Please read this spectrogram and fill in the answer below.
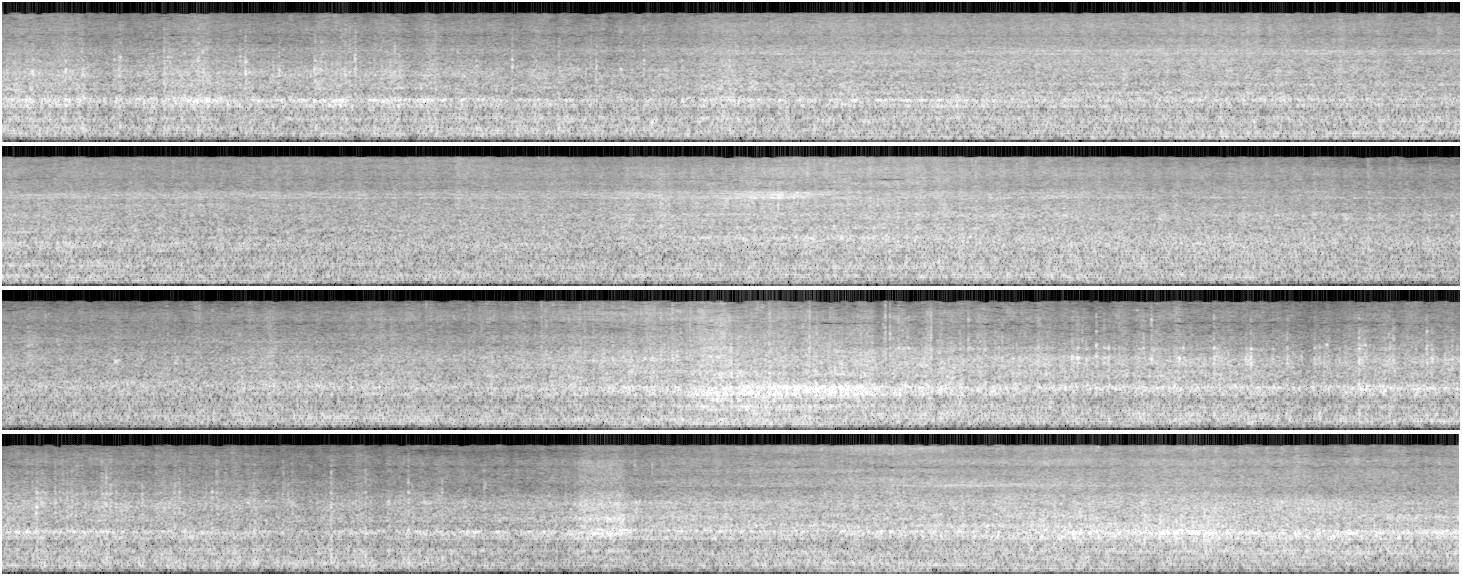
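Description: Model railway trains running: a steady whirr of small electric motors and wheels running on the track, swelling louder a little past the middle.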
